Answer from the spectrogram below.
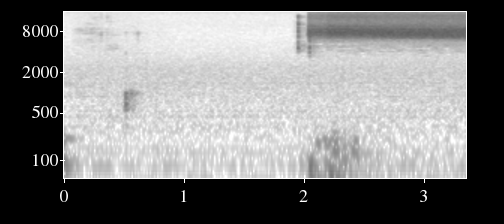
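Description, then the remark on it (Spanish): Cicadas suddenly burst into a loud, continuous high-pitched buzzing drone that holds steady to the end, after a quiet stretch with a soft low thump as it begins. “Aquí, aquí volviendo a reportar las tierras No Se, no se, puede escuchar, el sonido de las, cigarras.”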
